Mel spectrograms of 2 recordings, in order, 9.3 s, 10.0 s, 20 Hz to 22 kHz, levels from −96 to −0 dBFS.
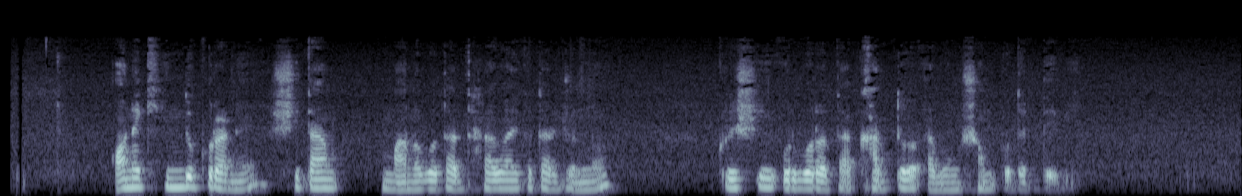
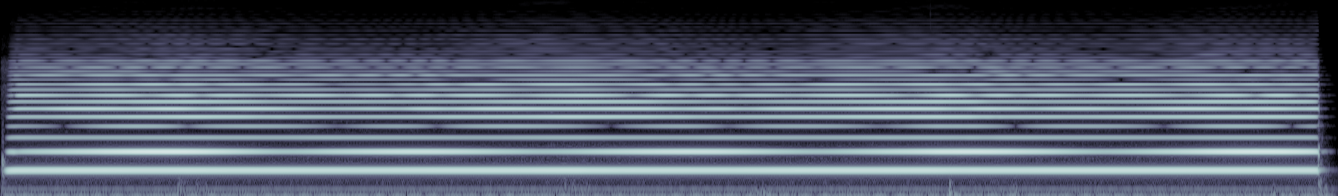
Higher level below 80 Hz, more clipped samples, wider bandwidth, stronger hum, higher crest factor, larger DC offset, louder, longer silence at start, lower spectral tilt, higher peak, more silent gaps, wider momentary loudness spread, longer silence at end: second, -76 dBFS vs -50 dBFS; neither; about the same, 11 kHz vs 11 kHz; neither; first, 20 dB vs 12 dB; neither; second, -29 LUFS vs -13 LUFS; first, 0.85 s vs 0 s; first, -6.5 dB/octave vs 1 dB/octave; second, -8 dBFS vs -4 dBFS; neither; first, 10 LU vs 4 LU; first, 1.4 s vs 0.1 s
